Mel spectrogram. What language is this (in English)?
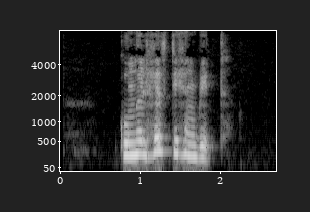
Bashkir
